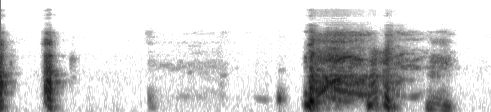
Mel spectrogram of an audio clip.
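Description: A woman's laughter trailing off in two short breaths, then a single cough about a second and a half in.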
